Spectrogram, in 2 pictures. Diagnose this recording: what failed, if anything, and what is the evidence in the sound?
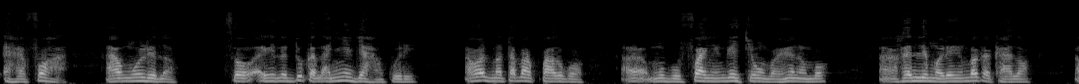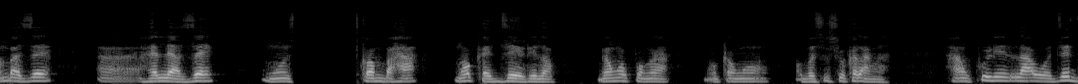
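Codec stage, likely HE-AAC near 16 kbps: the treble is rebuilt from copied lower bands, so s sounds turn gritty and lispy.

Playback stall, likely a starved or blocked player: the sound drops to silence from 13.72 to 14.36 s, about 0.62 s, then resumes at "omba aha nwo".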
